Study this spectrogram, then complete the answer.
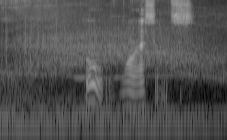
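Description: A zombie groans nearby.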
